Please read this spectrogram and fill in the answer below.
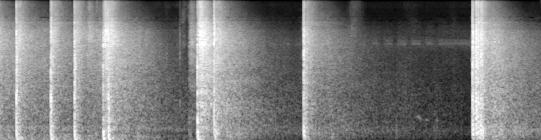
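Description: Daytime aerial fireworks shells bursting in the sky with sharp, echoing bangs. There is a quick string of four bangs in the first two seconds, two more about three seconds in and one near the middle. After a short lull, a loud burst comes near the end.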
